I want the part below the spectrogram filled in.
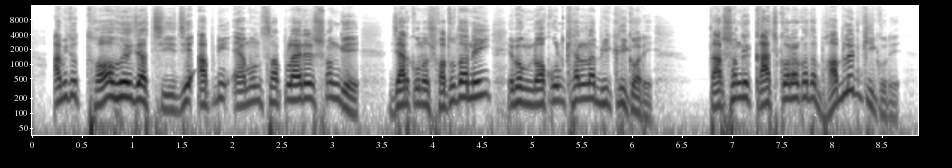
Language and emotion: Bengali, disgusted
